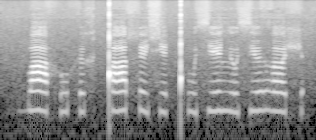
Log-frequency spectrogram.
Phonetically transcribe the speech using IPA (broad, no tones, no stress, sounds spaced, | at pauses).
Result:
b a h u h ɘ x ǃ a ɬ e ɕ e ǃʰ u sʲ e lʲ o sʲ ɘ ɦ ɐ ʃ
